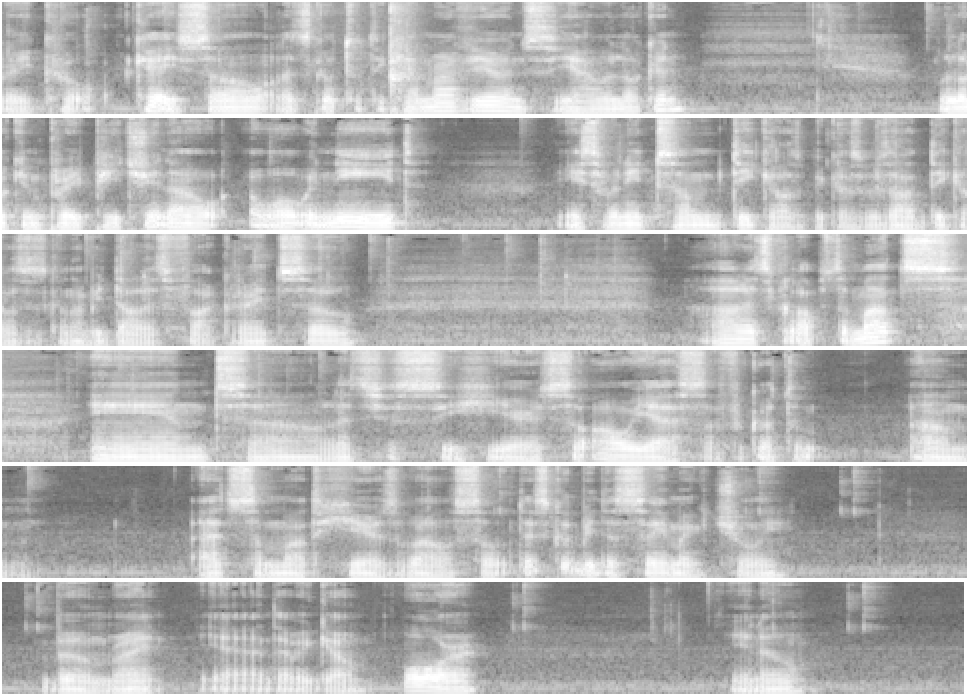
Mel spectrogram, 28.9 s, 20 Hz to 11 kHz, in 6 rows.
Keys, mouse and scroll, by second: 0.4 shift+middle click, 1.6 KP_0, 4.0-4.4 shift+middle drag, 7.2 shift+middle click, 8.6 shift+click, 9.4 middle drag, 9.6 middle drag, 10.2 KP_5, 10.5 middle click, 10.7 KP_5, 11.1 middle click, 11.7 middle click, 12.1 KP_5, 13.5 click, 14.6 shift+middle click, 15.3 shift+middle click, 15.6 shift+middle click, 16.3 shift+click, 17.5 shift+click, 17.9 shift+click, 18.8-19.2 middle drag, 21.2 shift+middle drag, 21.5 shift+click, 23.0 shift+click, 23.9 shift+click, 26.4 click, 28.1 shift+click.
